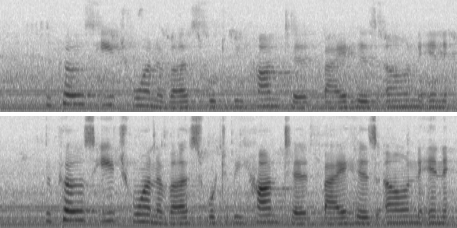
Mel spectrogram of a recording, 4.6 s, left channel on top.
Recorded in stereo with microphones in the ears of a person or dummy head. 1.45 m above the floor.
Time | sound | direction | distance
0.5 | a woman speaking | 60° right (ahead or behind) | 1.2 m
